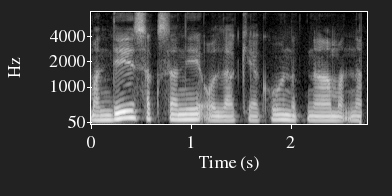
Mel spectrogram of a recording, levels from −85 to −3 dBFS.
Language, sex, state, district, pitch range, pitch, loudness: Garo, male, Meghalaya, West Garo Hills, 110-135 Hz, 120 Hz, -16 LUFS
